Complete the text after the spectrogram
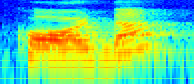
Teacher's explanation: Corda, penúltima sílaba tônica, paroxítona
